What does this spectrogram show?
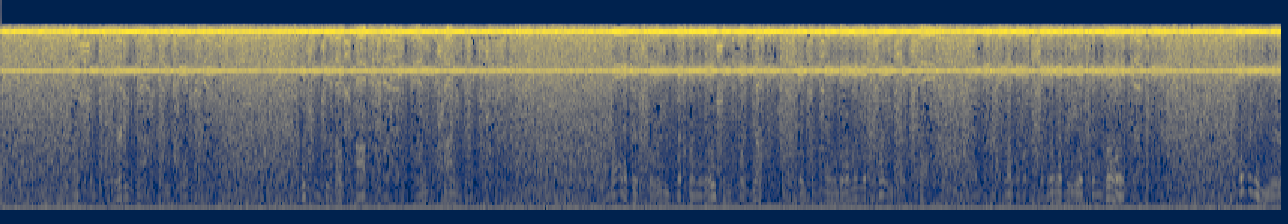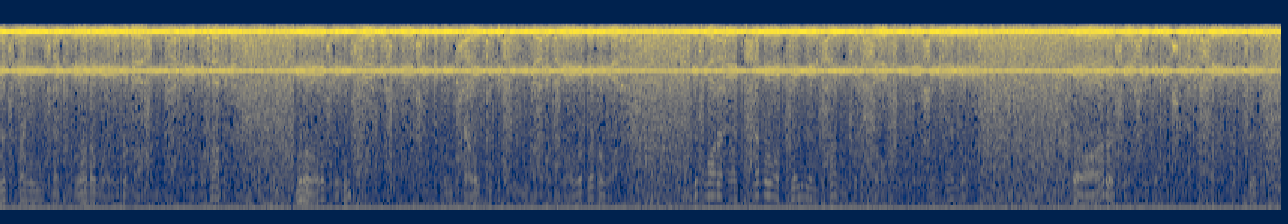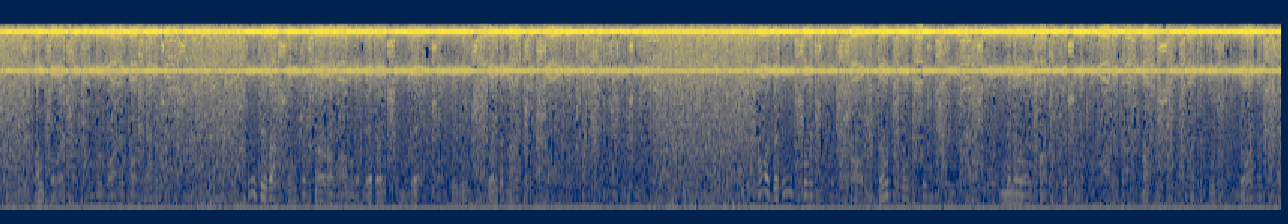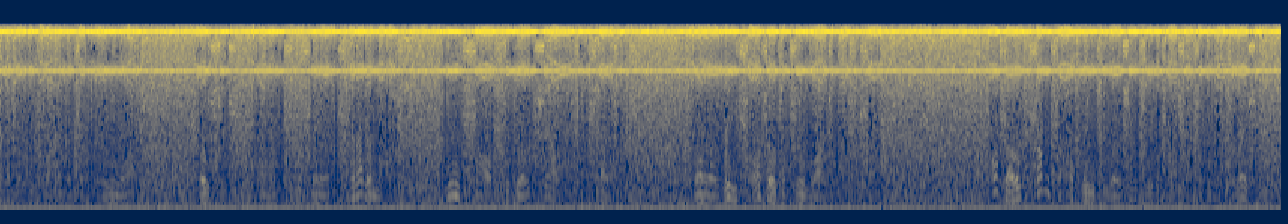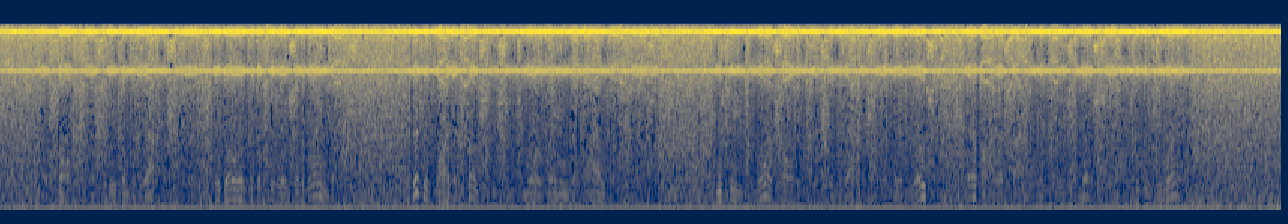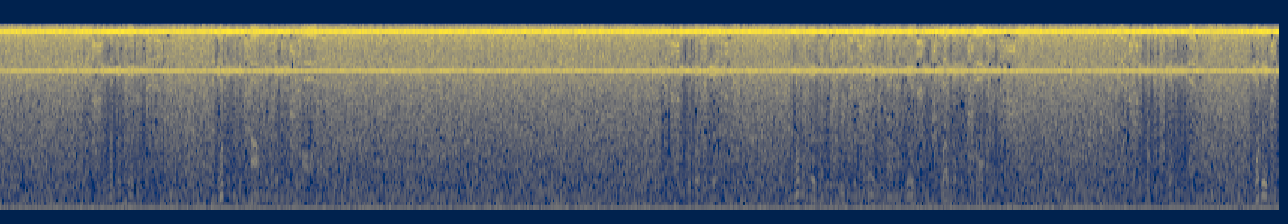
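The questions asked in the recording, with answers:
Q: What is the topic of this talk?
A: Where the ocean's salt comes from and where it goes

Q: What does the speaker say about the ocean's level of saltiness?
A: It has slowly increased over time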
